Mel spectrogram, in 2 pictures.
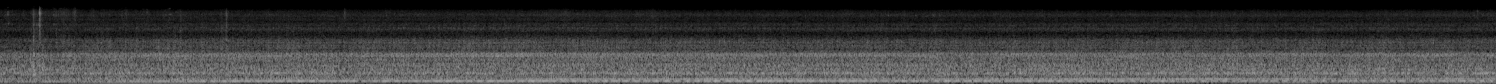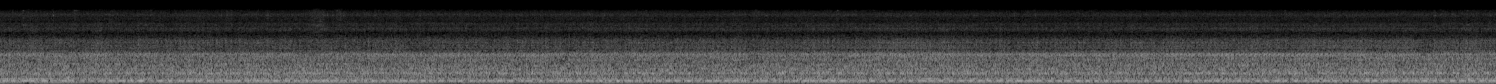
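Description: Land Rover engine running as the vehicle drives on. The engine picks up just after the start, then holds a steady drone.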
